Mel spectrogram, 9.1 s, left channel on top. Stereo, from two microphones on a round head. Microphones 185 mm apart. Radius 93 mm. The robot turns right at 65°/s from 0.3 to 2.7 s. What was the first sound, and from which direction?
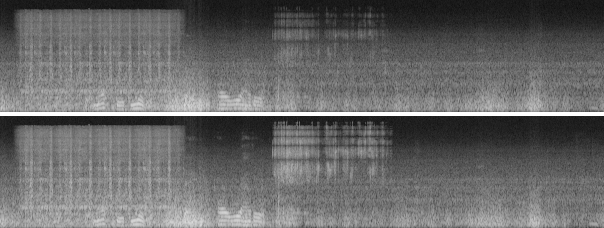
A man speaking, 140° left.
